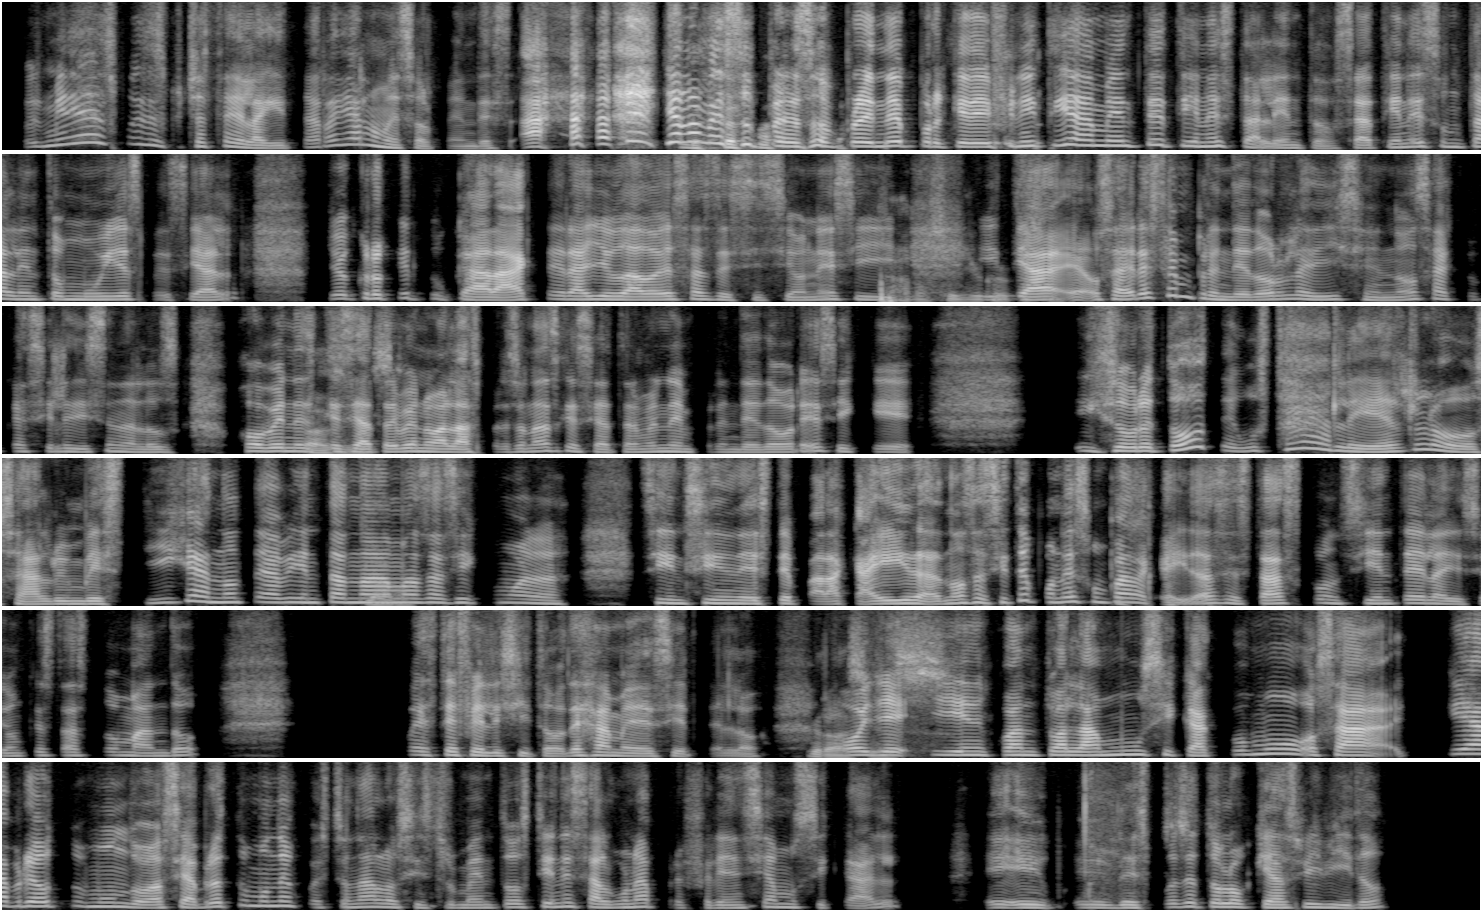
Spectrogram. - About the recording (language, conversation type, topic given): Spanish, podcast, ¿Qué momento de tu vida transformó tus preferencias musicales?
- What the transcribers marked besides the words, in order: laugh; chuckle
